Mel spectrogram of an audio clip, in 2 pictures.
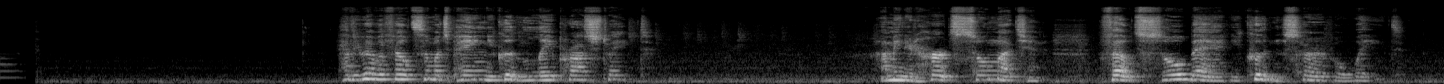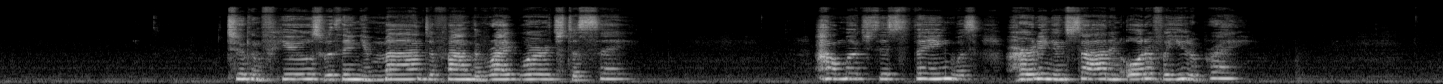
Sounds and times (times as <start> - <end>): Speech: 3.4 - 6.6, 8.8 - 14.1, 16.7 - 20.8, 22.6 - 27.0.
